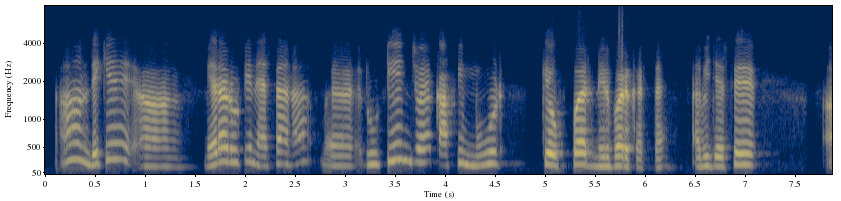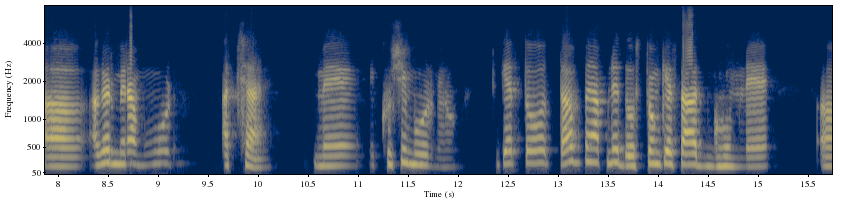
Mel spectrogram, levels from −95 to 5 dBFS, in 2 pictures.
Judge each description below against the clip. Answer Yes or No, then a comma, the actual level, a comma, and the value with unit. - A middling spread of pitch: Yes, average, 4.3 semitones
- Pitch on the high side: Yes, high, 195 Hz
